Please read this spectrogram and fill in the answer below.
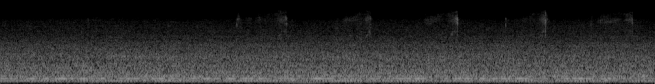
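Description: Box fan running with a steady hum. From about halfway through come five or six faint, brief scrapes as a small pocketknife blade is drawn lightly across a ceramic sharpener.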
